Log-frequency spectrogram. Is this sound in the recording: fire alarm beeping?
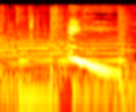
no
